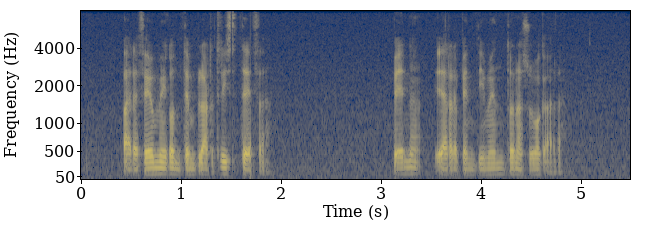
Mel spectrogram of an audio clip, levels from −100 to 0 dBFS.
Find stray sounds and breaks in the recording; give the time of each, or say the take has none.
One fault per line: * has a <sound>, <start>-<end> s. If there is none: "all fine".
all fine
